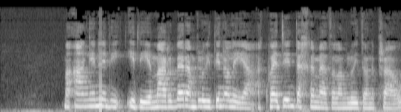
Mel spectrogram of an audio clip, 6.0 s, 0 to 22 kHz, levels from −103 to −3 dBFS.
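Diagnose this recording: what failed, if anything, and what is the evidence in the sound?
The playback buffer stage failed, producing repeated buffers at 1.48–1.53 s and 3.78–3.80 s. Each is a rapid buzzy stutter of one roughly 10.7 ms slice, four repeats then two, which fits a 512-sample buffer being replayed while fresh speech arrived late.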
